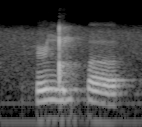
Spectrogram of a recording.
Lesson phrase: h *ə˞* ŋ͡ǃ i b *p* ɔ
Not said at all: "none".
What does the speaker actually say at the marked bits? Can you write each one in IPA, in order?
ə˞, p

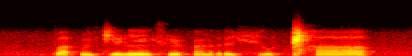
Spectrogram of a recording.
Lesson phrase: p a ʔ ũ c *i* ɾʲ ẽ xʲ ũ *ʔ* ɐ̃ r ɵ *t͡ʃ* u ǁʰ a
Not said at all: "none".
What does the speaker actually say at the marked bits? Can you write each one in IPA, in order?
ɨ, ʔ, ç

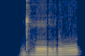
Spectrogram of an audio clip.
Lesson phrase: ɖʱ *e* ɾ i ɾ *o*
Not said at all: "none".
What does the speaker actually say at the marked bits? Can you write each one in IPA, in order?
e, u

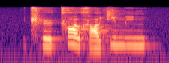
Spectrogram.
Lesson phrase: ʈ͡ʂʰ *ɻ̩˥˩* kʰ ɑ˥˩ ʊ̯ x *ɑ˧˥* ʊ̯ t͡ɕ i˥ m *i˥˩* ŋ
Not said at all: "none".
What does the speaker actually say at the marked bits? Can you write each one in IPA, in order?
ɻ̩˧˥, ɑ˧˥, i˥

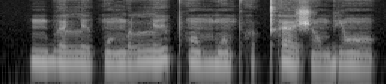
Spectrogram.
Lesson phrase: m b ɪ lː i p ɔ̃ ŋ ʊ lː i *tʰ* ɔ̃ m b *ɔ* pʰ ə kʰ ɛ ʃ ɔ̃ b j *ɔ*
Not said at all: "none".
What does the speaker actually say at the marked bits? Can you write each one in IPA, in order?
pʰ, ɔ̃, ɔ̃

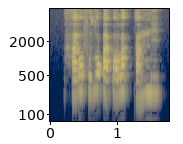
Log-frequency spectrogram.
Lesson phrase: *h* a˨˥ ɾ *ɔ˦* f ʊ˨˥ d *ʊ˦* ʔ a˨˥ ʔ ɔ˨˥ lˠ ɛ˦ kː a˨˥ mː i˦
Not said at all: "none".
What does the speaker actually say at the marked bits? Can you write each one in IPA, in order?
h, ɔ˦, ɔ˦

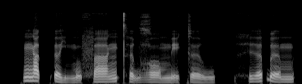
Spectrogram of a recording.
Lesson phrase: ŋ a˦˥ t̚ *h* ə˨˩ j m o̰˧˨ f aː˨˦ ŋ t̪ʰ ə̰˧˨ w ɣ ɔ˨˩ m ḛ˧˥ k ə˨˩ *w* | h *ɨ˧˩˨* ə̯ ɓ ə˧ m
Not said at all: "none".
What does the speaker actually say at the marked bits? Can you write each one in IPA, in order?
ʔ, w, ɨ˨˦

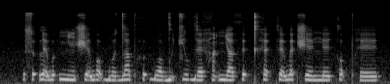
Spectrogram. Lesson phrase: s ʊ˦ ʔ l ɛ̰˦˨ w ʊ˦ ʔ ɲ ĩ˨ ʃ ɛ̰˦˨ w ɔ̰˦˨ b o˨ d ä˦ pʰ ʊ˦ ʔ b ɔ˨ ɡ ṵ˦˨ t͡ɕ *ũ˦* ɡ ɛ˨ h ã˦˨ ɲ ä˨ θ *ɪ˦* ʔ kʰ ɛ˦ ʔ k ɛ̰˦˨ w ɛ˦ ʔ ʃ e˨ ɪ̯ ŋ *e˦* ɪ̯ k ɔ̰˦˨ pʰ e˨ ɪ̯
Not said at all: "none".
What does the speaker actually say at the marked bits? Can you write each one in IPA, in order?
u˦, ɪ˦, e˨

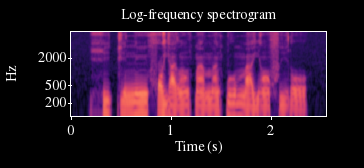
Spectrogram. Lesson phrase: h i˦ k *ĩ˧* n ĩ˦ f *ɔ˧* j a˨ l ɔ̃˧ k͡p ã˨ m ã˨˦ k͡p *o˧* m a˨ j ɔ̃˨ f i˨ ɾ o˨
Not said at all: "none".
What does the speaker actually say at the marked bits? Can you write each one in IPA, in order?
i˧, ɔ˧, u˧

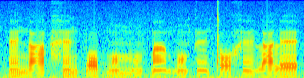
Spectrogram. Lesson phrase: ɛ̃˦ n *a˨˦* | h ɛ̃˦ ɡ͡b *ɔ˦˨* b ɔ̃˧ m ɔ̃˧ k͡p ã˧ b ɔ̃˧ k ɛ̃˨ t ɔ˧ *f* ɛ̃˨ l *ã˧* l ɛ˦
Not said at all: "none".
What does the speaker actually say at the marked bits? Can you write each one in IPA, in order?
a˧, ɔ˦, h, a˧

